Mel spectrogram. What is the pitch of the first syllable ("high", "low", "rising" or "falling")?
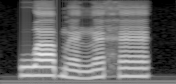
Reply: high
